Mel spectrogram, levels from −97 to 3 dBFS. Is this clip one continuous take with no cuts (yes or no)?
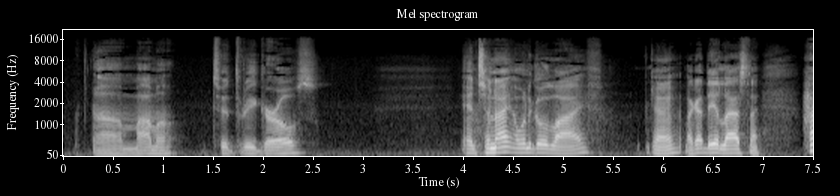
yes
